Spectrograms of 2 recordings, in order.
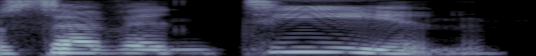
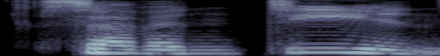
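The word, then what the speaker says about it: seventeen: So there is also a very clear t sound at at the end. So 17 17 say it with me 17 17 which means 10 + 7.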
